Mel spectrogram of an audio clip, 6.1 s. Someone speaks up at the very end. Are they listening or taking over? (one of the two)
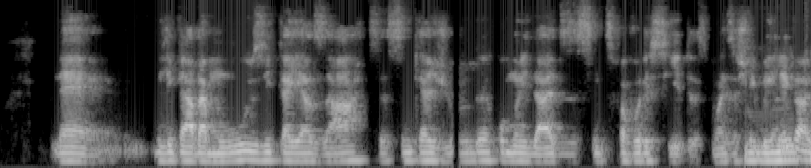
taking over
